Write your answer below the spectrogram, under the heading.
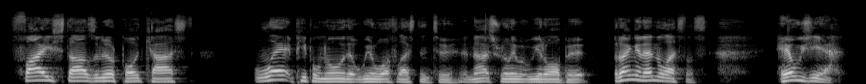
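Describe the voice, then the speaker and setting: On a very clean recording with a silent background, a man with a Scottish accent speaks at a fairly high pitch with very wide pitch swings. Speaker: podcast host. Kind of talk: casual chat.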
